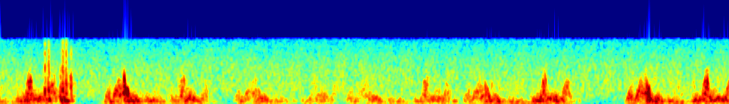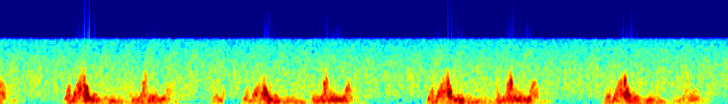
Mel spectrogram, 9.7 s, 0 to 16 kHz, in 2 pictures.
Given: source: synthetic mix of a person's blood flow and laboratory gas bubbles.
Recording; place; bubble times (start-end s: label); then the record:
Doppler ultrasound of blood flow; precordium
0.27-0.51 s: bubbles
From the record:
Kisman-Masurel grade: 113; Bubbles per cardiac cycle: 1 to 2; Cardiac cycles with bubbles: 1 to 10%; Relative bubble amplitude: loud (0.450 to 0.775); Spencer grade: 1 (occasional bubble signal discernible with the cardiac motion signal, with majority of cardiac periods free of bubbles); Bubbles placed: only in the low amplitude regions of the cardiac cycle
